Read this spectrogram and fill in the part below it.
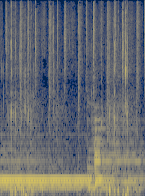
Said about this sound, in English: Are you really chewing in the mic?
